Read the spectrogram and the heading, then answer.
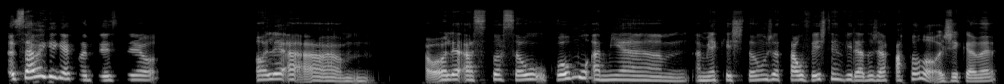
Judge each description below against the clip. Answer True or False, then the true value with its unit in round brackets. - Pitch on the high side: True (210 Hz)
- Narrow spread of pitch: False (3.0 semitones)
